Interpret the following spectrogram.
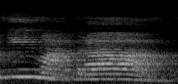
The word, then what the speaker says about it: कम: Next, का को अन की मात्रा, अन की मात्रा नहीं बोलते उसे, सिर्फ बिंदु अनुस्वार बोलते हैं। का को अन की मात्रा मिलाने से कम। क्या बोल के इसे उच्चारण करना चाहिए?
